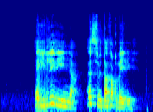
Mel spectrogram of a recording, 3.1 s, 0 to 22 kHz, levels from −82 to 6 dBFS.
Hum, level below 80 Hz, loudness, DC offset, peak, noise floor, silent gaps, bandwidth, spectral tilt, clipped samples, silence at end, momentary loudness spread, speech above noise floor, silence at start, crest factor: none; -60 dBFS; -31 LUFS; under 0.1%; -14 dBFS; -72 dBFS; none; 14.5 kHz; -4.5 dB/octave; under 0.1%; 0.35 s; 9 LU; 41 dB; 0.7 s; 20 dB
